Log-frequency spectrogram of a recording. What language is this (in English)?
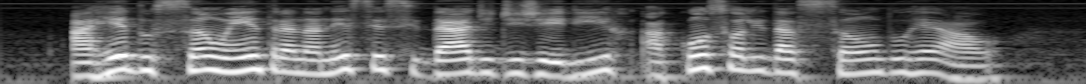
Portuguese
